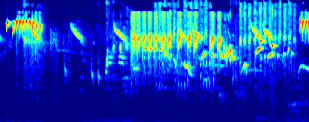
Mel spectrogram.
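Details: Lure song of a greater green leafbird, used to spur other birds into singing: a high whistled trill, a pause, then a long, loud burst of scratchy, twittering phrases mixed with sweet slurred whistles.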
